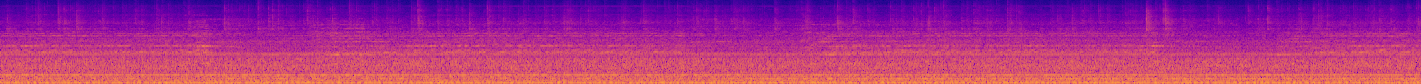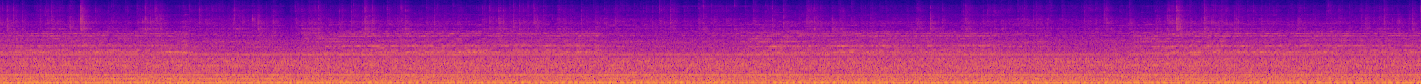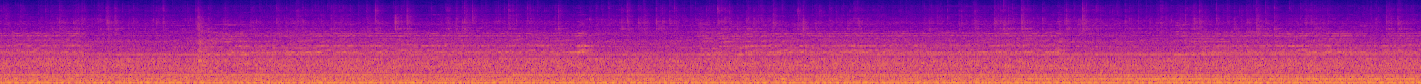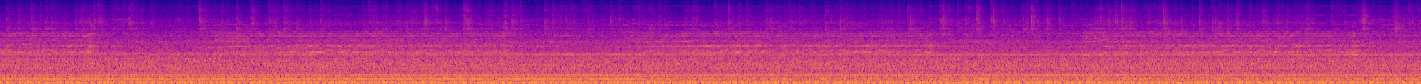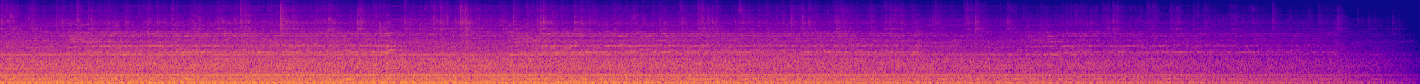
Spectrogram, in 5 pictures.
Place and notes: This is the biggest dump of Belgium. Recording of an elevated tube doing strange noises.
Mont-Saint-Guibert, Belgium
